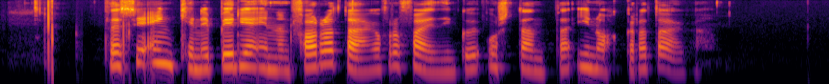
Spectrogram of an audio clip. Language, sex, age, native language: Icelandic, female, 30-39, Icelandic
